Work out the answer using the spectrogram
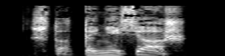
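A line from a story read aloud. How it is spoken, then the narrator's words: Indignant roar. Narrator (Russian): возмущенно проревел вожак бандитов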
